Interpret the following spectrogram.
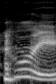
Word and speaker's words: Couri: And Couri is, Couri. I know you added an extra Couri. accent on the E. I don't have an E at the end of my name.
